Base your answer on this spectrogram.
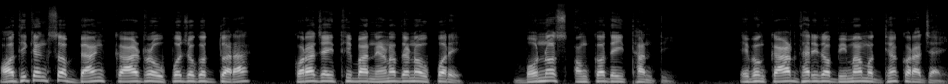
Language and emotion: Odia, neutral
